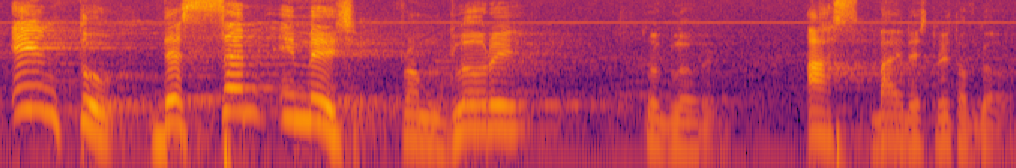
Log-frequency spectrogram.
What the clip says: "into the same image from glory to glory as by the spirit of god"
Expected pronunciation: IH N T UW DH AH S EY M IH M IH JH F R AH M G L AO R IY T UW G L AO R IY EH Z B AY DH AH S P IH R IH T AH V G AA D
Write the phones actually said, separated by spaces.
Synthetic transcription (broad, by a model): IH N T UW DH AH S EY M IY M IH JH F R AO M G L AO R IY T UW G L AO R IY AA S B AY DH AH S P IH R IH T AH V G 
